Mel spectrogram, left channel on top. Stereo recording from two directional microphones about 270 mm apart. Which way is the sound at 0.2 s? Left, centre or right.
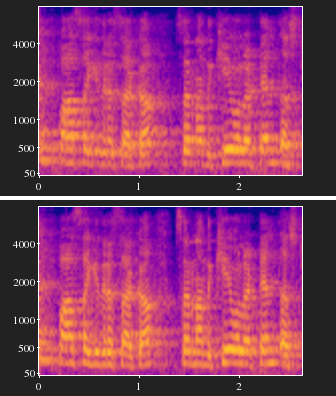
Right.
